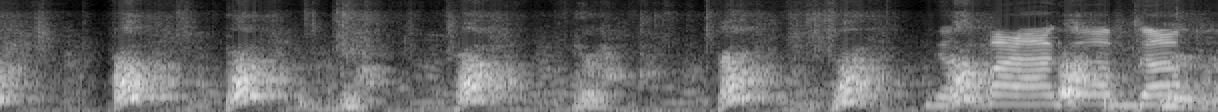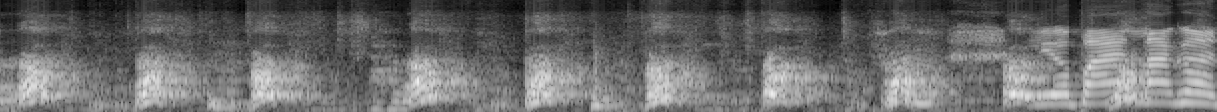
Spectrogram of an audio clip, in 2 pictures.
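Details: Leo, a German Shepherd kept as a village guard dog, barks at other dogs passing in front of his house: loud, harsh barks repeated roughly every half second, with a man's voice calling to quiet him.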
